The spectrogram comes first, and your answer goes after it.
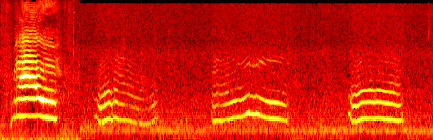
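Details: Household cat, one of three with subtly different meows, calling four times: a loud bright first meow, then three softer arched meows spaced about two seconds apart, over a low steady hum.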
